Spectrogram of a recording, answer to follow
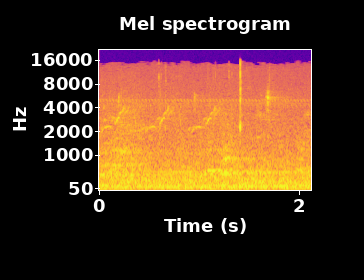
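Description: Faint outdoor birdsong: several short, rising chirps from small birds, with a single sharp click about a second and a half in.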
